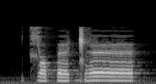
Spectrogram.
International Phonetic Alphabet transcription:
t͡ɕ ɔ p ɜ ɡ͡ǁ ɜː

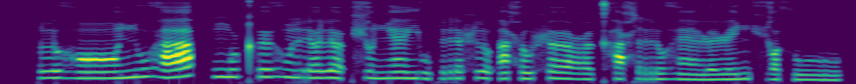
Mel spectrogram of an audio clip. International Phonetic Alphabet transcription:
l ʊ ɦ ɔ̃ː ɲ u ɦ a | ŋ u ʈʰ ø ɦ ũ r œ l œ ʔ ɕ ɔ ɲ ɛ̃ː j u ʔ r œ ɬ l ʊ ʔ ã ħ u ɬ œː ʕ ø kʰ a ħ r ʊ ɦ ɛ̃ː ɭ ɛ ɭ e ɲ ç ɔ θ w u

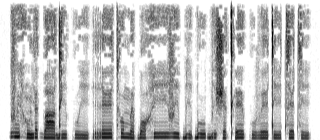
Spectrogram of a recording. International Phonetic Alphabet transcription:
v ĩ˦ h ũ˨ j ɛ˦ ɡ͡b aː˨ d iː˨ kʷ iː˨ | r eː˦ tʰ ʊ˦ m ɛ˨ ɓ ɔ˨ h iː˦ v i˦˨ ɓ i˨ ɓ uː˦ b i˦ ʃ ɛ˨ kʼ eː˦ kʷ e˨ β eː˨ t iː˨ t͡s e˦ t͡s i˨

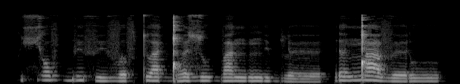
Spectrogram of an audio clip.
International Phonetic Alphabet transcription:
ç ɔ˦ v b y˦ f y˨ v ə˨ f tʷ a˧ ɡ͡ǃ œ˧ z u˦ b a˦ ŋ ə˦ ŋ y˧ b l ø˨ | ɾ ə˧ ŋ͡ǃ a˦˨ v ø˨ ɾ u˨

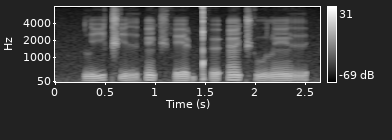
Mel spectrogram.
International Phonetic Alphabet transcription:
l iː˩˥ t͡ʃʼ i˩˥ r ʔ ẽ˥˧ t͡ʃ h eː˩˧˩ ɖ ǃʰ ø˩˥ ʔ æ̃˦˥ t͡ʃʼ u˩˧˩ l ẽ˦˥ r

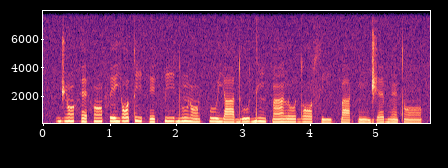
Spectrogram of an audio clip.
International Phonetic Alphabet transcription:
d͡ʒ ɔ̃˧ h ɛ˨ h ɔ̃˧ f e˧ j ɔ˦ t i˦˨ h e˨ k͡p i˧ d ũ˧ ɾ ɔ̃˨ k͡p u˧ j a˨ d u˨˦ d ĩ˦˨ k͡p ã˨˦ l o˧ d ɔ˧ s i˨ k͡p a˨ k͡p ĩ˨ d͡ʒ ɛ˨˦ b ɛ̃˧ t ɔ̃˧

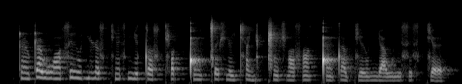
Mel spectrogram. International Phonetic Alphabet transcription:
ʈ ɛ̃ u̯ ʈ a u̯ w ɔ̃ s i u̯ ɟ ĩ ɳ ɤ s c ĩ s ɲ e t ɔ s cʰ ɔ ǃ ĩ u̯ ǀ e s ɳ i cʰ ã ɟ u ǁ ẽ s ɳ i sˤ ã ǃ ɛ̃ t a u̯ c e u̯ ɲ a w i s i s c ɛ

